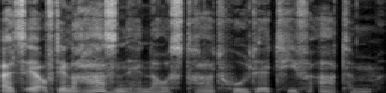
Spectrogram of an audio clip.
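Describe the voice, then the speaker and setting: A man narrating a literary radio drama in a dramatic, measured storytelling manner. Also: sits low, big pitch swings, slightly rough, dry recording, clean studio sound.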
